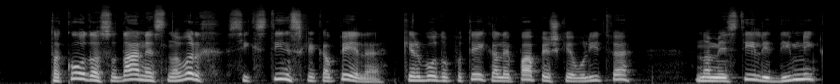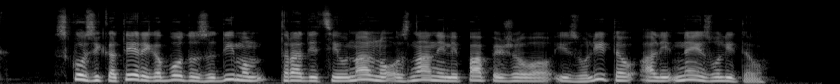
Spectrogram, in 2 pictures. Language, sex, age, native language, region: Slovenian, male, 60+, Slovenian, Carinthia region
